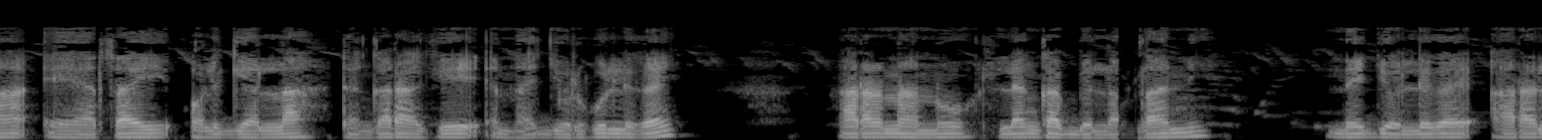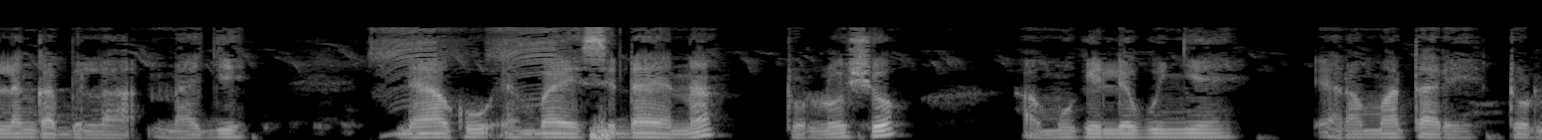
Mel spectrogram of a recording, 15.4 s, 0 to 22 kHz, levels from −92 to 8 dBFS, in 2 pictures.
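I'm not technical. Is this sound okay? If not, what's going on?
No, the speech sounds dull and plainly watery from start to finish, likely from AAC compression: nothing above 9.7 kHz, and a warbling fizz that plain muffling wouldn't cause.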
